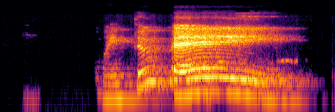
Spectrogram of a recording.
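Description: A woman speaks cheerfully and warmly over an online call.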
